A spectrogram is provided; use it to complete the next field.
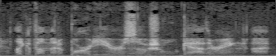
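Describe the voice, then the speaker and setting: Noticeable background noise fills the clip. Through it, a man whispers. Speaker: ASMR video creator. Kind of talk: casual talk to camera. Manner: whispered, soft-spoken.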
